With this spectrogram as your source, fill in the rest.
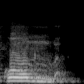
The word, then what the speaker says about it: comb: And comb, C-O-M-B. Last letter B, we'll have to say comb, but B is silent, we should say comb.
